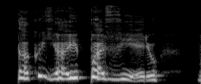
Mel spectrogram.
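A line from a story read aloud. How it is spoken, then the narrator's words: Exclamation. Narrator (Russian): воскликнула голубка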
